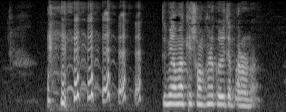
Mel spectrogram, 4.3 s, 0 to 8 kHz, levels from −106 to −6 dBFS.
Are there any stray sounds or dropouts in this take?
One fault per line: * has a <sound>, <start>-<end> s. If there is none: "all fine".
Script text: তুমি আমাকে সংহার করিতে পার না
* has a laugh, 0.7-2.2 s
